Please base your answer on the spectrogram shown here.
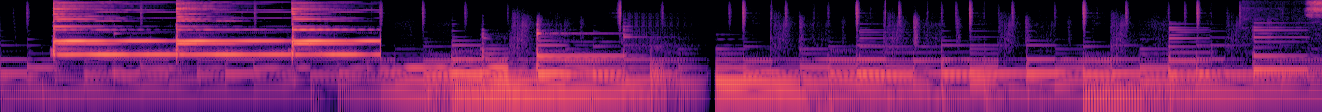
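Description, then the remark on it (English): A school bell chimes loud, three bright ringing strikes in quick succession, followed by a sustained melodic tone sequence that carries on with no one talking. “You better get to class before the bell rings.”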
